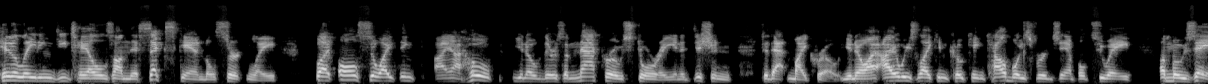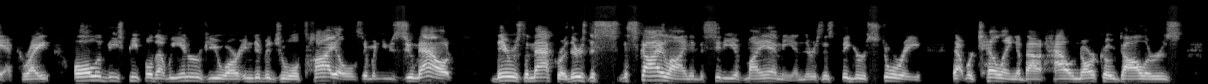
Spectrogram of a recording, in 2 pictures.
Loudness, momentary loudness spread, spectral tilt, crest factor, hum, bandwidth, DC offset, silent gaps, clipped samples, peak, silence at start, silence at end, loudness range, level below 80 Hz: -16 LUFS; 9 LU; -3.5 dB/octave; 16 dB; none; 8.2 kHz; under 0.1%; 4.26-4.34 s, 5.04-5.12 s; under 0.1%; 0 dBFS; 0 s; 0.3 s; 3 LU; -68 dBFS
